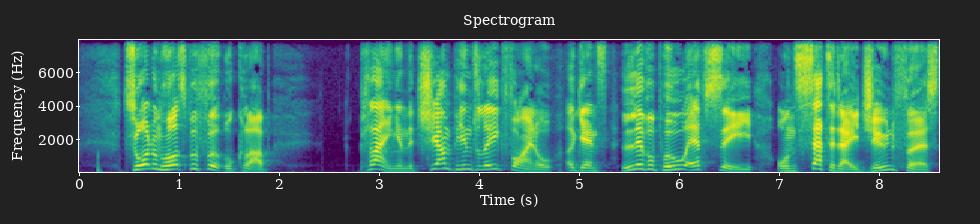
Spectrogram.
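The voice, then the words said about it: Put-on British accent. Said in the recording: “I'm going to do this whole segment in a British accent.”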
